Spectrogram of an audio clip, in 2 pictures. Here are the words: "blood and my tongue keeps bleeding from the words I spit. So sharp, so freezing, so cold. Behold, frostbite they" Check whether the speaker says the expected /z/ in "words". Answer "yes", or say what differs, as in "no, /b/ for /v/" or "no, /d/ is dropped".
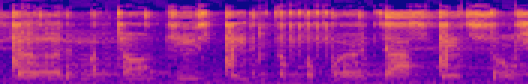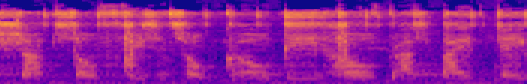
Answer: yes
